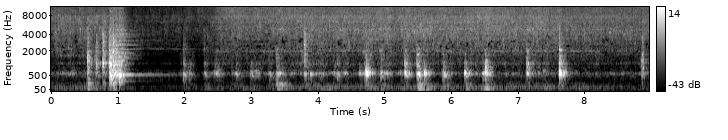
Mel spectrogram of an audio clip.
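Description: Garlic and onion sizzling in hot oil in a deep pot while a wooden spatula stirs them, knocking against the pot now and then. A louder clatter about a second in.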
